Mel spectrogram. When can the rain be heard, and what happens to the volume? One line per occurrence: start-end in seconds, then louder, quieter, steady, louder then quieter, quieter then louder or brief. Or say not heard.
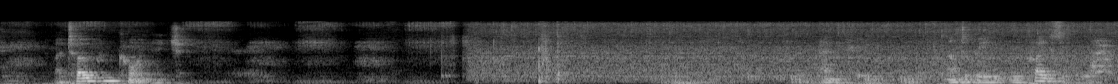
4.7-11.1 steady.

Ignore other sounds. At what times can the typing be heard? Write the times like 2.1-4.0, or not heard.
not heard.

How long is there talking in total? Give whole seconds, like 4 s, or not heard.
5 s.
